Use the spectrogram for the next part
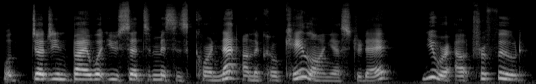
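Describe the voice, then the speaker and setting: A woman's voice: a little high, moderate pace, lightly acted. A woman voicing a coldly sardonic talking male cat in a storybook reading, haughty, unruffled and cutting. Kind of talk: audiobook character voice, British classic short story.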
